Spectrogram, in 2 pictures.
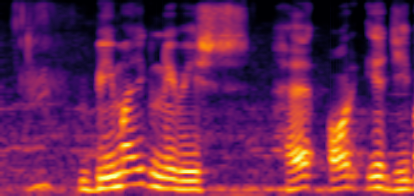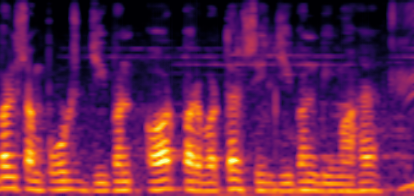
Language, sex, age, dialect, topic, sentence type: Hindi, male, 31-35, Marwari Dhudhari, banking, statement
